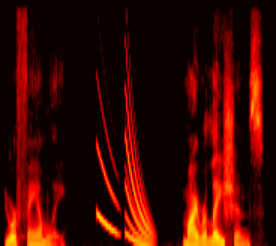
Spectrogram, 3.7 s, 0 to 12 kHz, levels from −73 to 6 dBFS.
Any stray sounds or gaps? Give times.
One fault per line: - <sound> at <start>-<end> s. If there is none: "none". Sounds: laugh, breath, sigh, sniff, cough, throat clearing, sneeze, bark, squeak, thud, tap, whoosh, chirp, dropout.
- chirp at 1.3-2.1 s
